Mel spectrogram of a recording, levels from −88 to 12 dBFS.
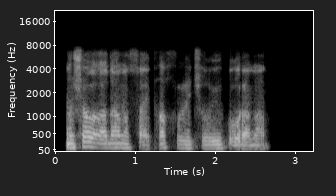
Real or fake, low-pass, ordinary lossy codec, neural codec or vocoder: fake; 7.2 kHz; Opus, 32 kbps; codec, 16 kHz, 4 kbps, FreqCodec, smaller model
